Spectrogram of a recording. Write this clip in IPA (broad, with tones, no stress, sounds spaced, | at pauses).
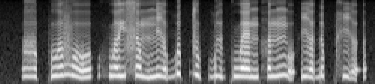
ɣ ə˨˩ p̚ ʔ u˨˦ ə̯ v o˧˩˨ | h w ə˨˦ j s ə˧˩ m n i˧˩ ə̯ ɓ ə˦˥ p̚ z u˨˩ p̚ ɓ ɨ˧˩ k w ɛ˨˩ ŋ h ə˨˦ n ŋ o̰˧˨ ʔ i˧˩ ə̯ ɗ ə˦˥ p̚ x ḭ˧˨ ə̯ ʔ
